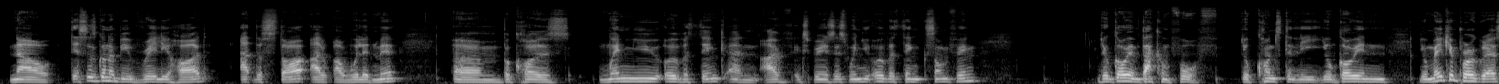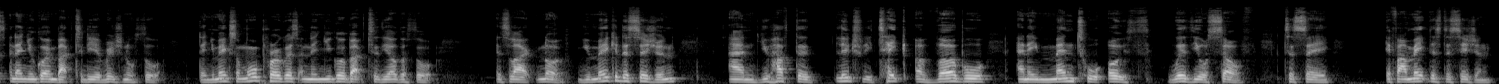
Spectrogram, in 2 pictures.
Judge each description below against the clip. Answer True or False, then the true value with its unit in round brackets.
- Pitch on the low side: True (120 Hz)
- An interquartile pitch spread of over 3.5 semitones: False (3.2 semitones)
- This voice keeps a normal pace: True (185 wpm)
